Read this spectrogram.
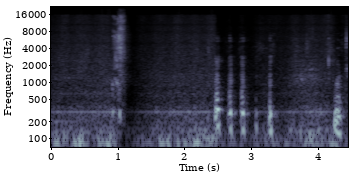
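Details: Killian, a dog, sneezes right after waking up: one sharp nasal burst, then a quick series of snorting puffs and breaths in a quiet room.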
